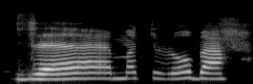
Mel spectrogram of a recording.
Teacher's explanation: we have an alif mad after the dhal as well, which you did really well to stretch for 2 counts for this because it's a haruful mad.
